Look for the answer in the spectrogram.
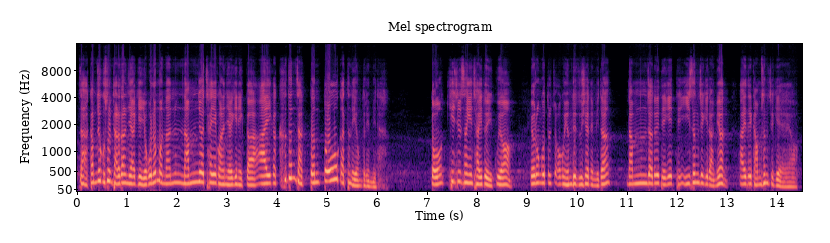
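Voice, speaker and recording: High-voiced man lecturing parents. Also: fast. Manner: animated, asks the audience to repeat phrases. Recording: dull lo-fi lecture recording.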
